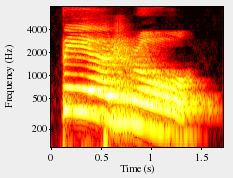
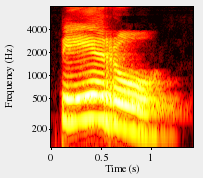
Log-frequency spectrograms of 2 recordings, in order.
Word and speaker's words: perro: Ó a diferença do som. Perro. Perro. Perro. Cachorro em espanhol, tá? E pero é uma conjunção que significa porém. Raton. Então, olha só a pronúncia. No meio da palavra, som vibrante. Perro. No início, também o som é bem vibrante. Raton. A língua treme dentro da boca.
